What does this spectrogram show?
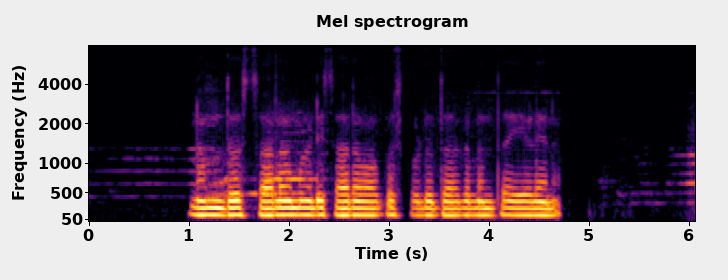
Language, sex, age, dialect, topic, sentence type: Kannada, male, 18-24, Northeastern, banking, statement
